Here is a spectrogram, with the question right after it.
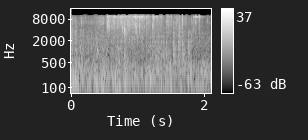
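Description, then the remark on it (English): Gold doubloons cascade and clink against each other in a dense, bright metallic jingle that continues steadily for a couple of seconds, with no voices over it. “Doubloons!”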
